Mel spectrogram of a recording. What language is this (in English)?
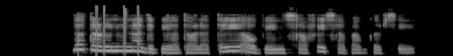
Pashto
